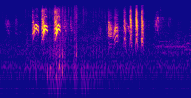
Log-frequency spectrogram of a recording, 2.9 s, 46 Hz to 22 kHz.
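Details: Sparrows coming to be fed, recorded 3 May 2022: a few short, sharp high chirps in quick succession, followed by a burst of fluttering wingbeats.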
